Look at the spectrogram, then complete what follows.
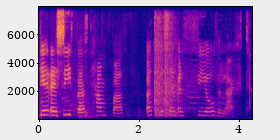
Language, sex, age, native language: Icelandic, female, 11, Icelandic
